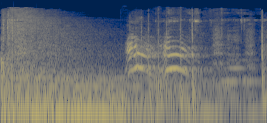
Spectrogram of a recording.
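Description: Small dog barking twice in quick succession, short high yips about a second in, over loud film-score music that swells in suddenly with a deep low rumble at the start.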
